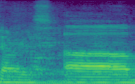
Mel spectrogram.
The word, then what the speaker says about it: Darius: What rhymes with Darius? Marius.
